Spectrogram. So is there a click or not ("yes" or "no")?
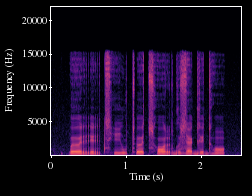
no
